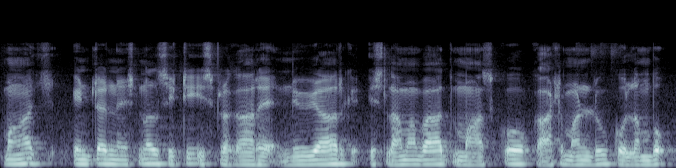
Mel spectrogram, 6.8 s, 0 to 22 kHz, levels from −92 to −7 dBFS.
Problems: constant background noise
